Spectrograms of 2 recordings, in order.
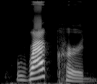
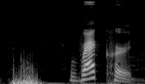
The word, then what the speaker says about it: record: All right, so just like another thing, it's record, record.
